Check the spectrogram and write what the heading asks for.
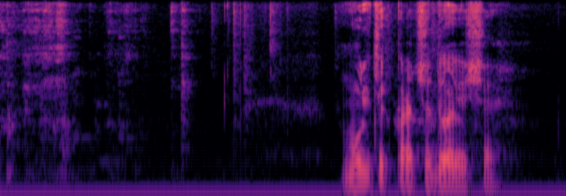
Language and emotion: Russian, neutral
